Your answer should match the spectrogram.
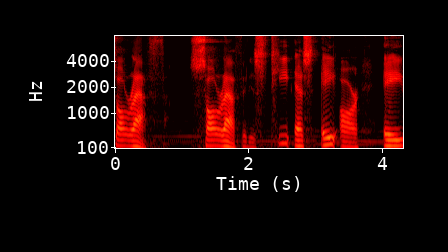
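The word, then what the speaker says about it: tsaraph: you look at is the word it is pronounced RF saref it is TSA are a pH SAR F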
